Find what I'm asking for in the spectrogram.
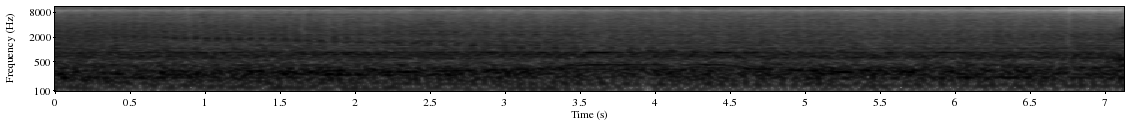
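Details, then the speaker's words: Wood-Mizer LT35 sawmill's 25 hp Kohler engine after carburetor swap (old carb sputtered badly at idle), started cold without choke: even unbroken drone, no misses or sputter. Normal running after repair. "that right there sounds a world of difference"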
